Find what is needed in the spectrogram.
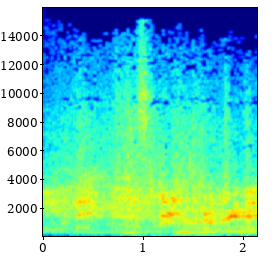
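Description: Cars from the 4- and 6-cylinder class, a Honda Civic and a Dodge Neon, racing side by side on a dirt oval, their engines running at speed as they pass. Voices are mixed in with the engine sound.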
